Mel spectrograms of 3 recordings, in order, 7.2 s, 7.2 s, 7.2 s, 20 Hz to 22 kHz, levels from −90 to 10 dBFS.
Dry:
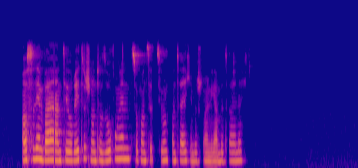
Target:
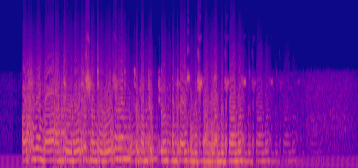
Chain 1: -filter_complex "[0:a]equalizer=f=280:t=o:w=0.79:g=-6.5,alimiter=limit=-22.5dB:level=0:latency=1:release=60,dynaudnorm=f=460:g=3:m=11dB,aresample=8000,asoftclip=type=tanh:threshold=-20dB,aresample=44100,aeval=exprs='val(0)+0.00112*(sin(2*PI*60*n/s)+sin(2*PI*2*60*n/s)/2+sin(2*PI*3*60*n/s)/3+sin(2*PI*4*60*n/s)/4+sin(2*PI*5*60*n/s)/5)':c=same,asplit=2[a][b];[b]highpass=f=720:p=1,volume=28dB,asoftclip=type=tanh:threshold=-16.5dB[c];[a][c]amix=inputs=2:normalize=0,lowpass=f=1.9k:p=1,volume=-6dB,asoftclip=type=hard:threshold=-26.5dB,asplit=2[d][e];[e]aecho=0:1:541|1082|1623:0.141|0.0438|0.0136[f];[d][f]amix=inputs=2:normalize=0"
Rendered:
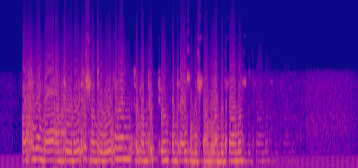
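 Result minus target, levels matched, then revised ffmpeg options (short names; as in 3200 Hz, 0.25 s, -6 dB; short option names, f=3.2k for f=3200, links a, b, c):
soft clip: distortion +15 dB; echo-to-direct -7.5 dB
-filter_complex "[0:a]equalizer=f=280:t=o:w=0.79:g=-6.5,alimiter=limit=-22.5dB:level=0:latency=1:release=60,dynaudnorm=f=460:g=3:m=11dB,aresample=8000,asoftclip=type=tanh:threshold=-9dB,aresample=44100,aeval=exprs='val(0)+0.00112*(sin(2*PI*60*n/s)+sin(2*PI*2*60*n/s)/2+sin(2*PI*3*60*n/s)/3+sin(2*PI*4*60*n/s)/4+sin(2*PI*5*60*n/s)/5)':c=same,asplit=2[a][b];[b]highpass=f=720:p=1,volume=28dB,asoftclip=type=tanh:threshold=-16.5dB[c];[a][c]amix=inputs=2:normalize=0,lowpass=f=1.9k:p=1,volume=-6dB,asoftclip=type=hard:threshold=-26.5dB,asplit=2[d][e];[e]aecho=0:1:541|1082|1623:0.335|0.104|0.0322[f];[d][f]amix=inputs=2:normalize=0"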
